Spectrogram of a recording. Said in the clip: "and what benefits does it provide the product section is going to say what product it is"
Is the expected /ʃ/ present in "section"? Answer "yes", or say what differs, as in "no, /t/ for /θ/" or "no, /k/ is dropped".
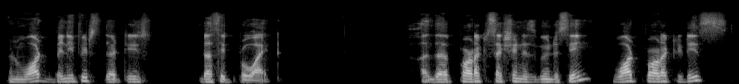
yes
